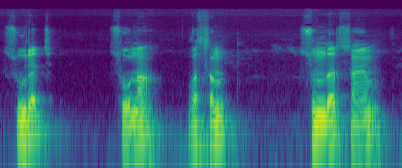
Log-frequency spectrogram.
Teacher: दंत सा का बोलने से जीभ ऊपर से दांतों से सटती है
